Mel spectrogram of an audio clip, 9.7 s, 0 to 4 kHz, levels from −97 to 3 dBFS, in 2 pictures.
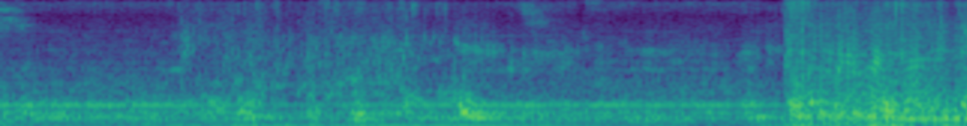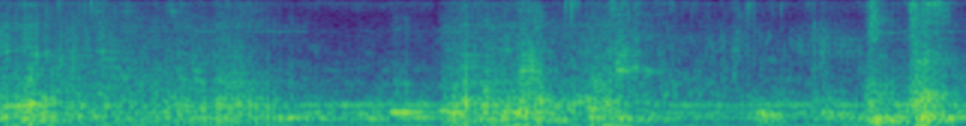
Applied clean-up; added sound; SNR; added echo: neural separator model SepFormer DNS4.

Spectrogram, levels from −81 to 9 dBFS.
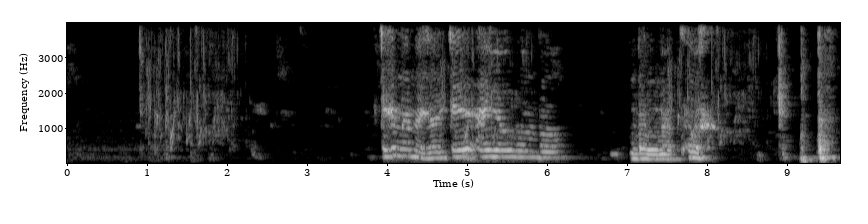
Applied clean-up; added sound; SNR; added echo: classical method WPE with log-MMSE.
